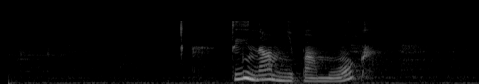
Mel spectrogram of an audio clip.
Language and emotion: Russian, neutral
